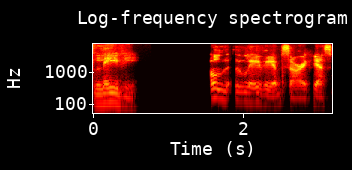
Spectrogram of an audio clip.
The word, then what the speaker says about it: Levy: Good to see you, Levi.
